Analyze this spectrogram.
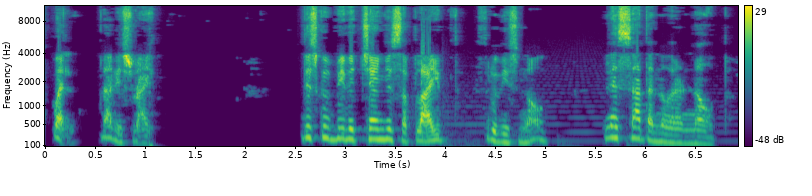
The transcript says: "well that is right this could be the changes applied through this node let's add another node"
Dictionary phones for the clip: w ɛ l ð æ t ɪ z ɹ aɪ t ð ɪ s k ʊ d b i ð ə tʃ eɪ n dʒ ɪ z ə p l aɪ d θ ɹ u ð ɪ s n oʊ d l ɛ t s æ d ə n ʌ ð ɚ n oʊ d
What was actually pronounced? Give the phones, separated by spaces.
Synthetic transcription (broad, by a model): w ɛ l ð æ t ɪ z ɹ aɪ t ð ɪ s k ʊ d b i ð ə tʃ eɪ n dʒ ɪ s ə p l aɪ d θ ɹ u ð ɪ s n oʊ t l ɛ t s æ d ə n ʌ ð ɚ n oʊ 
